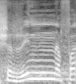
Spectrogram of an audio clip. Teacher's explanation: ایک الف کے برابر گنہ کرنا ہے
